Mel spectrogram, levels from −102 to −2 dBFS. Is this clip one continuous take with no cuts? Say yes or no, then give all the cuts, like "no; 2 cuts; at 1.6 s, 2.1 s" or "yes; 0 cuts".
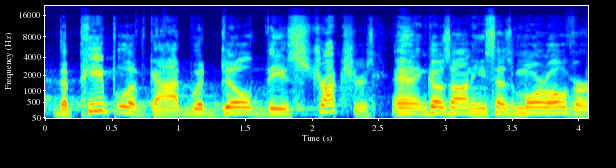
no; 1 cut; at 2.4 s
